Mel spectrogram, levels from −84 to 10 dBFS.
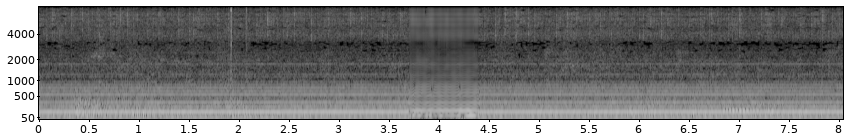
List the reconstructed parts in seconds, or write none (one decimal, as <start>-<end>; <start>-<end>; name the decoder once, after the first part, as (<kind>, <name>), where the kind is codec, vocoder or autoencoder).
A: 3.7-4.4 (vocoder, BigVGAN v2)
